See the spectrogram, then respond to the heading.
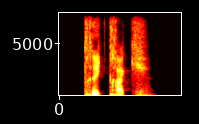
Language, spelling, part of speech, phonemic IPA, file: French, trictrac, noun, /tʁik.tʁak/, LL-Q150 (fra)-trictrac.wav
- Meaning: 1. a variant of backgammon, very popular during the 17th, 18th centuries in aristocratic circles of France 2. the board used to play it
